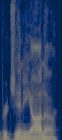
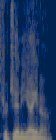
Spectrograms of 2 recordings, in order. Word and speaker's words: virginiana: learned that at least the way he pronounces it is all the a's almost all the a's are long a's so instead of virginiana it's virginiana and so he's it's really really big on the long a's at least for him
